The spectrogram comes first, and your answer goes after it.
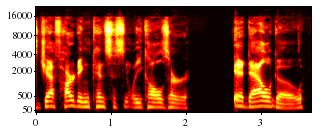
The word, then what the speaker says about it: Hidalgo: Harding consistently calls her Hidalgo he never pronounces the H on her name but um uh there's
